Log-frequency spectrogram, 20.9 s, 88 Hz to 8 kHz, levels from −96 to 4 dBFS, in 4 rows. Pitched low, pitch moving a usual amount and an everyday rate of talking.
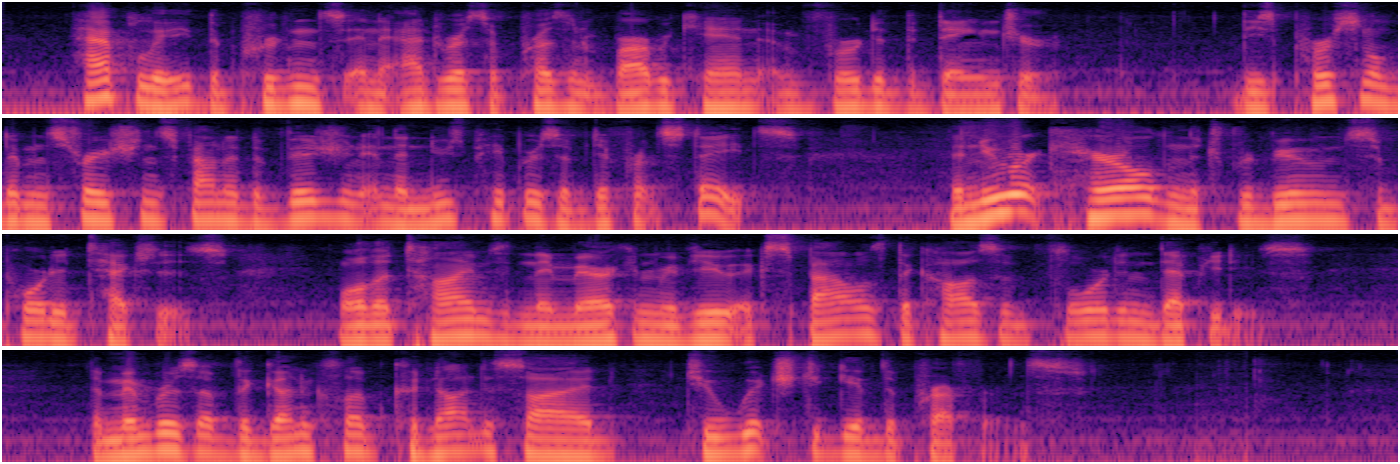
Yes: low, 115 Hz; average, 3.0 semitones; average, 180 wpm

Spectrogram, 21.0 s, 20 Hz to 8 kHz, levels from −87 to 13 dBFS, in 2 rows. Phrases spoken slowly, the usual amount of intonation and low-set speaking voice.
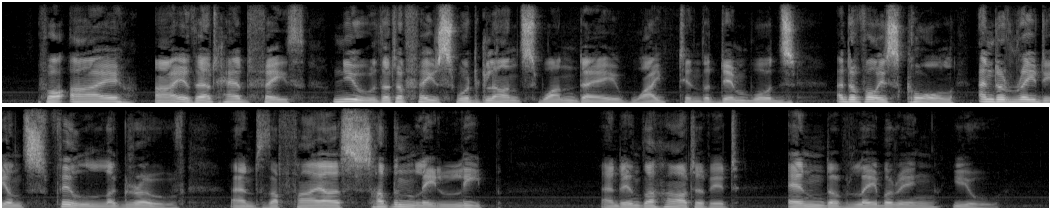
Yes: slow, 125 wpm; average, 4.4 semitones; low, 120 Hz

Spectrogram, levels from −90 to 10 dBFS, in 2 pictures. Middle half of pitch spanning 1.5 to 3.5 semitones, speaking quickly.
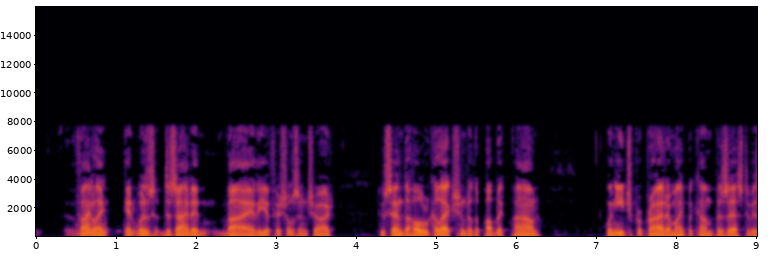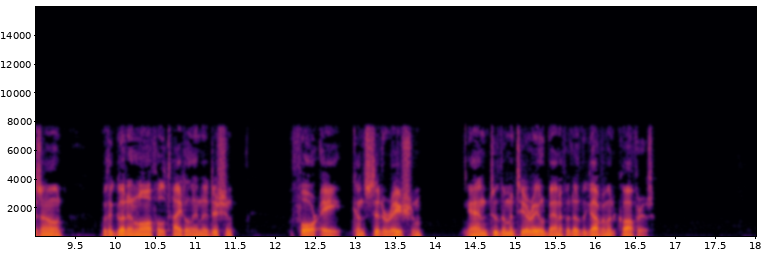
No: average, 2.8 semitones; average, 155 wpm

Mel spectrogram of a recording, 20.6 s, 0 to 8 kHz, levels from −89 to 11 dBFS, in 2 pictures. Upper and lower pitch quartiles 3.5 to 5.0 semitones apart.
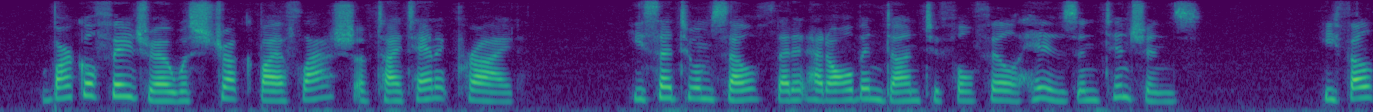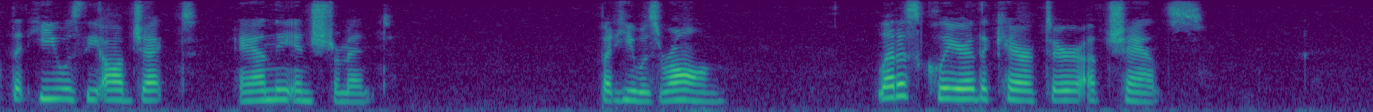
No: average, 2.8 semitones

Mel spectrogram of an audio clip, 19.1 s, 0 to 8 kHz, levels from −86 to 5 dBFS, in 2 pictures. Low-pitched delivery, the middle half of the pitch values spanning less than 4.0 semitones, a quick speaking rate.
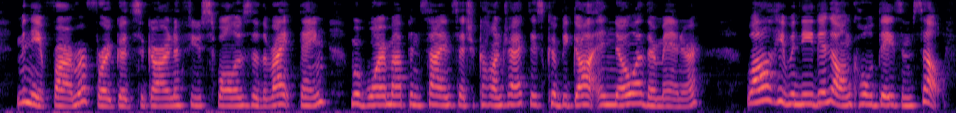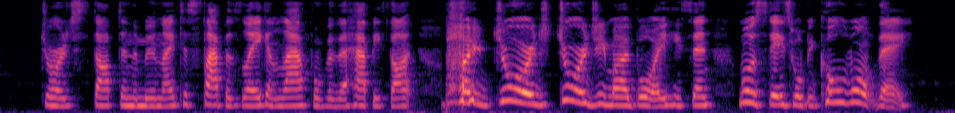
No: high, 225 Hz; average, 2.7 semitones; fast, 215 wpm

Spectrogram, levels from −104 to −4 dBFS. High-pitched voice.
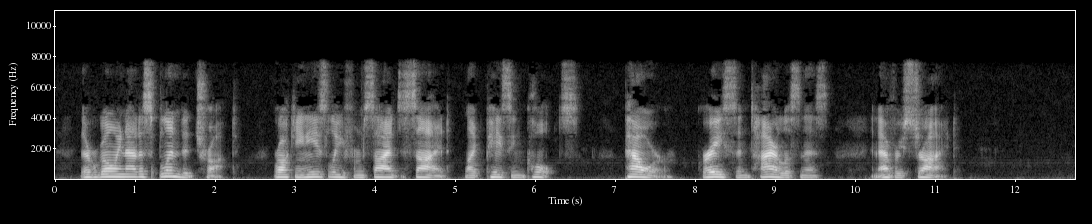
No: medium, 150 Hz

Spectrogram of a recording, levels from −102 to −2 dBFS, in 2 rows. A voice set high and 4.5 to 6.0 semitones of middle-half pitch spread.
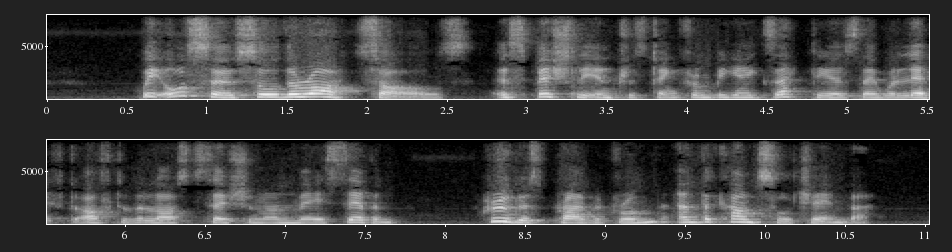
Yes: high, 205 Hz; average, 5.2 semitones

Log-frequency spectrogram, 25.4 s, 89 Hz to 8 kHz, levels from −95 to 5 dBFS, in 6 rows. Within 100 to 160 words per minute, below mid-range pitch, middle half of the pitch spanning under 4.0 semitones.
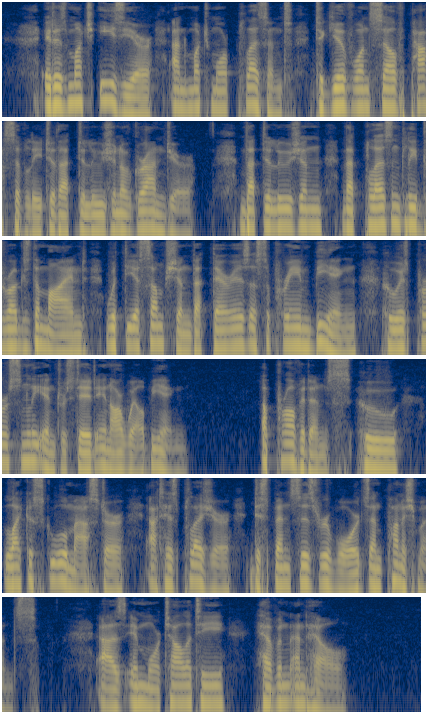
No: average, 140 wpm; low, 120 Hz; average, 4.5 semitones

